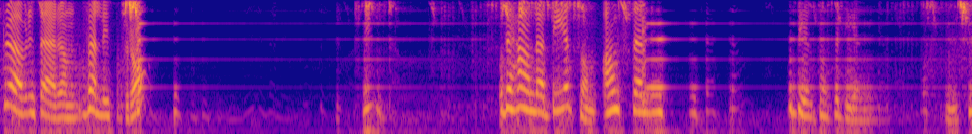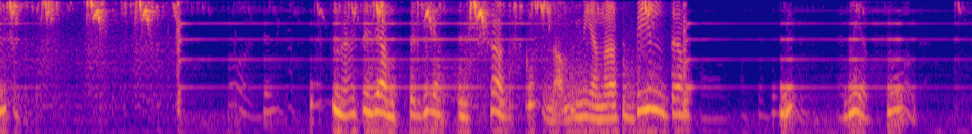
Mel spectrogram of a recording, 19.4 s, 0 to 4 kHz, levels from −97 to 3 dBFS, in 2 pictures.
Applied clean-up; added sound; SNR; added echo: neural mask model RNNoise.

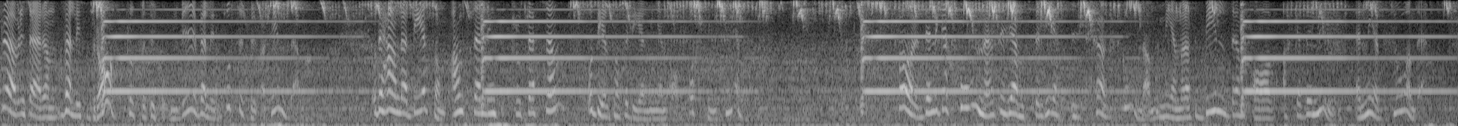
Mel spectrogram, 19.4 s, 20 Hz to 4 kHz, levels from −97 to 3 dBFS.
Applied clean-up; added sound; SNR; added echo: none; Bowed string instrument + Bird vocalization, bird call, bird song; -4 dB; none.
